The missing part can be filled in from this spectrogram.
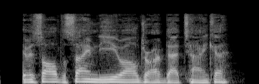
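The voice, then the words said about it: Badly done Australian accent. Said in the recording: “I've completely butchered an Australian accent”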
